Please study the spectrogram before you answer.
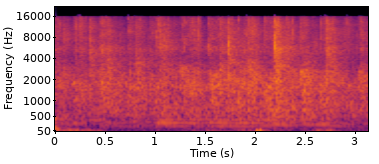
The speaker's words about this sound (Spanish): Póngase de pie y dele gracias a Dios. Dele un aplauso al Señor para que esté más relajado.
